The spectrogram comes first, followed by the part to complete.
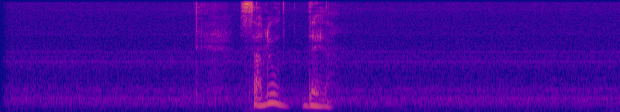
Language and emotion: Russian, positive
